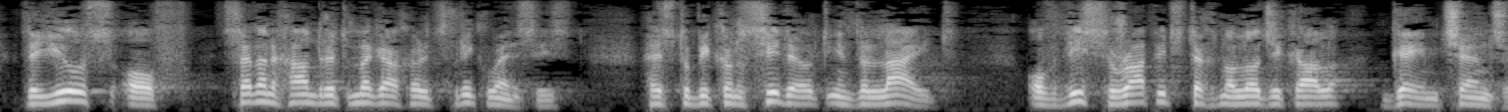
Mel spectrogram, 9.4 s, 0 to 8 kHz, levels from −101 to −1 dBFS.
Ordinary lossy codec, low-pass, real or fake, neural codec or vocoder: none; none; real; none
